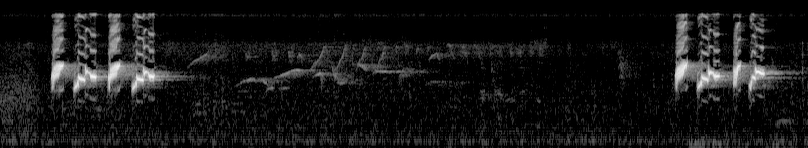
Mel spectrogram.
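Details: Caged red-whiskered bulbul singing the doubled 'bler' style, a pair of crisp, liquid whistled phrases with rolling downward endings, then a long silence of about five seconds before the same twin phrase returns.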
